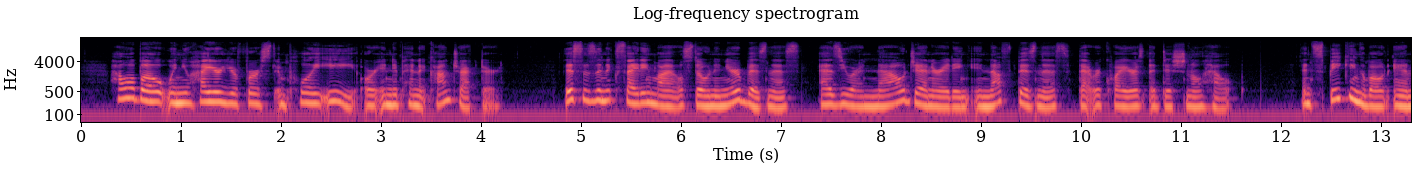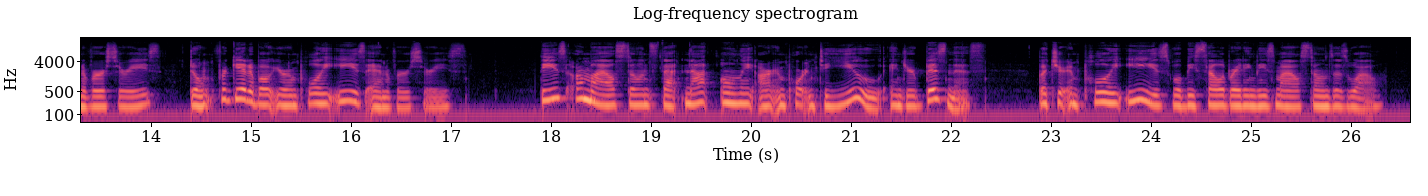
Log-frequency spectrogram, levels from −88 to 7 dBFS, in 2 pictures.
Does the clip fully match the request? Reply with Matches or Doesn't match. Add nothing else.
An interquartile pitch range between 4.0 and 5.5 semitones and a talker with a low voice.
Doesn't match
